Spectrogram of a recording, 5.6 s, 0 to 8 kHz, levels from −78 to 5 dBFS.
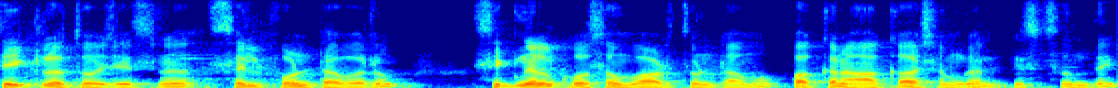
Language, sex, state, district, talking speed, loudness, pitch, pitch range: Telugu, male, Telangana, Karimnagar, 120 wpm, -19 LUFS, 110 Hz, 105-120 Hz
